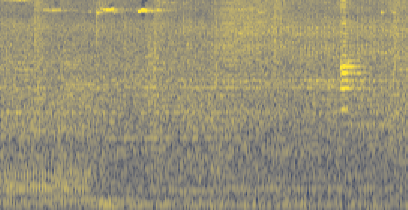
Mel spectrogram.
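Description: Steady road-traffic noise, a low rumble of vehicles passing on nearby streets.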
